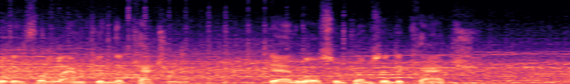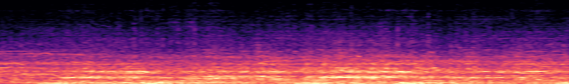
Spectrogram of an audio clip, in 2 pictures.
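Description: A stadium crowd murmurs and cheers in the background.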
